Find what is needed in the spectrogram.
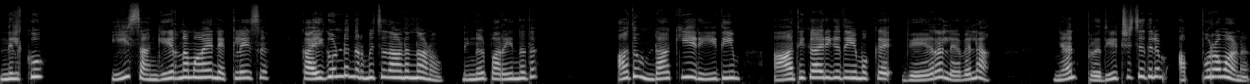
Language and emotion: Malayalam, surprised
